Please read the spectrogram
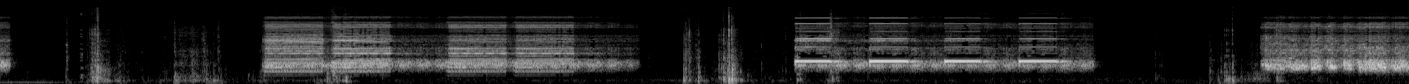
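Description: Electronic sound effects from a Tonka toy pickup truck's small speaker, set off by clicks of the push button on its roof light bar. One effect plays for about three and a half seconds. Later comes a row of four even beeps, like an alarm, and another effect starts near the end.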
